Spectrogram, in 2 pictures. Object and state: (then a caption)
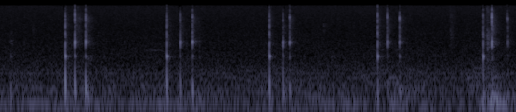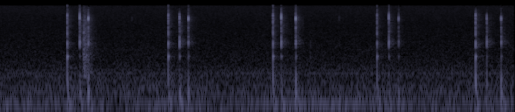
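Clear plastic cup. A small, empty, translucent plastic cup is held in the hands and tapped with the fingertips and nails. About ten short clusters of two or three crisp, bright clicks land roughly once a second, each dying away almost instantly with no ring, over a quiet low hum.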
